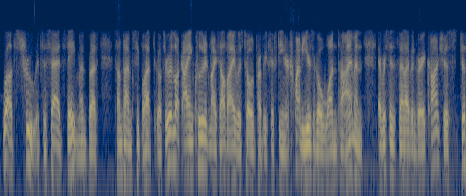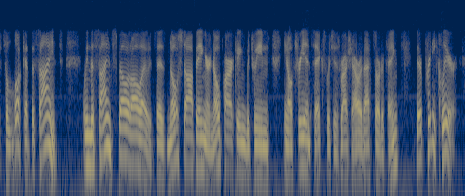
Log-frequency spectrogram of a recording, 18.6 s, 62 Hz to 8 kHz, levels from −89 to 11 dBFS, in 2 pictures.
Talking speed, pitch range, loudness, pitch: 245 wpm, 105-135 Hz, -26 LUFS, 110 Hz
